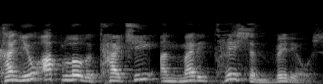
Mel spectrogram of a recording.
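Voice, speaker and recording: With a Chinese accent, a man talks at a moderate pace, his pitch swinging very widely. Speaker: kung fu teacher. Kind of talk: tutorial. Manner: enthusiastic. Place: home room. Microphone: phone near.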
